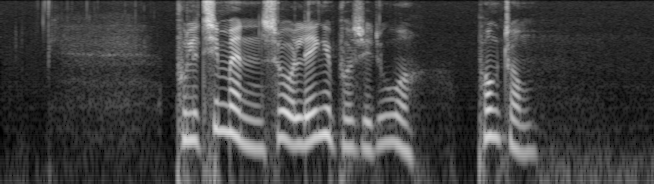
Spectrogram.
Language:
Danish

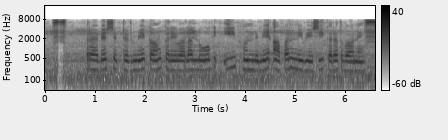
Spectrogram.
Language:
Bhojpuri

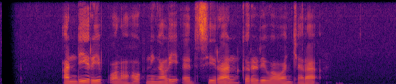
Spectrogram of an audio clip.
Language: Sundanese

